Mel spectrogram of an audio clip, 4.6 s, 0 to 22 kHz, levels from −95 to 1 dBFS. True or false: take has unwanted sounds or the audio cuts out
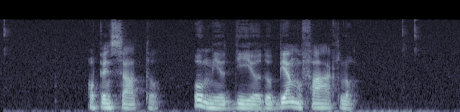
false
